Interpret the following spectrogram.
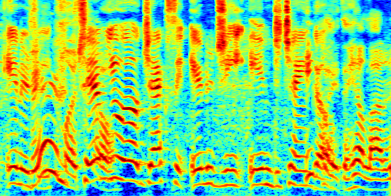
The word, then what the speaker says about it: Django: a huge fan of Django I know that is silent but she's giving heavy Ste energy heavy Steven energy Samuel Jackson energy in Django play the hell out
